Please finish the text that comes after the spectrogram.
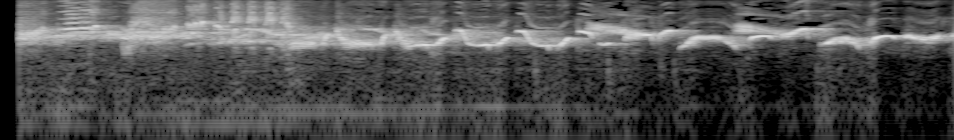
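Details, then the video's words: Caged Chinese hwamei, a large purebred bird kept for its fine voice, pours out a continuous stream of loud, sliding whistled notes that swoop up and down with barely a pause. Harsher buzzy notes come early on. "Mi họa thuần, bộ to, chất giọng cực hay"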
